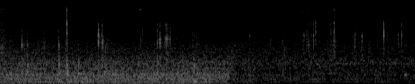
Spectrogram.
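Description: A screwdriver scrapes and clicks against a metal bolt.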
